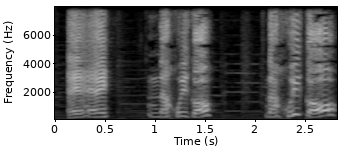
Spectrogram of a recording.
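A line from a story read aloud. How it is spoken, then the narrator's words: Donkey braying. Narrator (Chinese): 那驴子又叫了几声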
